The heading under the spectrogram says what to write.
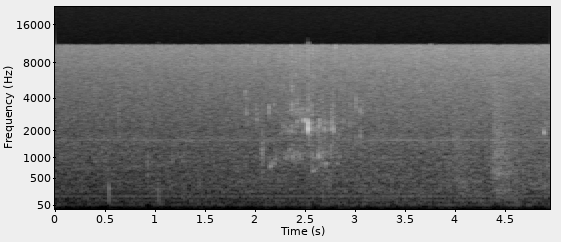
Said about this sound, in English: Here's what I want you to do. I want you to pour the water from this pitcher into that cup.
